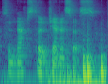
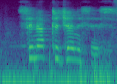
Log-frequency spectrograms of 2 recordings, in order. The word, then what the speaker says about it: synaptogenesis: this place is called synapsogenesis let's see if i pronounce that correctly synaptogenesis synaptogenesis pretty close and this process is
